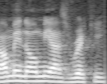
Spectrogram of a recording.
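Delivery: ordinary delivery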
